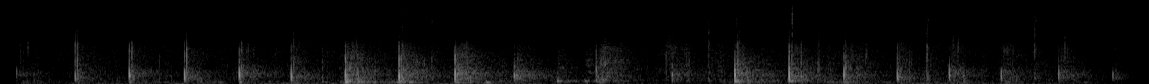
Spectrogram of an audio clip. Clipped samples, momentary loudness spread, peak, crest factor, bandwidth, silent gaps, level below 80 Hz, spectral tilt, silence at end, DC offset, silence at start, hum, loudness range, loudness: under 0.1%; 16 LU; -16 dBFS; 30 dB; 16.5 kHz; none; -66 dBFS; -6 dB/octave; 0.2 s; under 0.1%; 0.15 s; none; 4 LU; -46 LUFS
